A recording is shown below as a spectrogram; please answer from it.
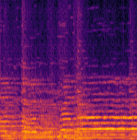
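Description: Live acoustic band: a singer performing into a microphone over two acoustic guitars, holding one long note through the second half.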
